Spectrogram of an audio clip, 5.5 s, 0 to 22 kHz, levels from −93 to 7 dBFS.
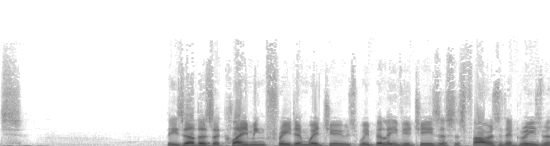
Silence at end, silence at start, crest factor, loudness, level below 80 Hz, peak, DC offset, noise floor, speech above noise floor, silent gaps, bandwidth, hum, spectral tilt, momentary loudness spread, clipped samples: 0 s; 0 s; 14 dB; -30 LUFS; -54 dBFS; -16 dBFS; under 0.1%; -74 dBFS; 44 dB; none; 15.5 kHz; none; -6 dB/octave; 7 LU; under 0.1%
